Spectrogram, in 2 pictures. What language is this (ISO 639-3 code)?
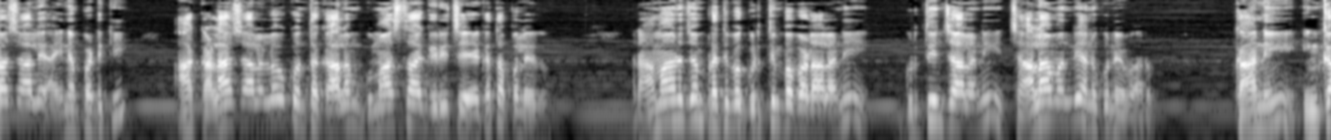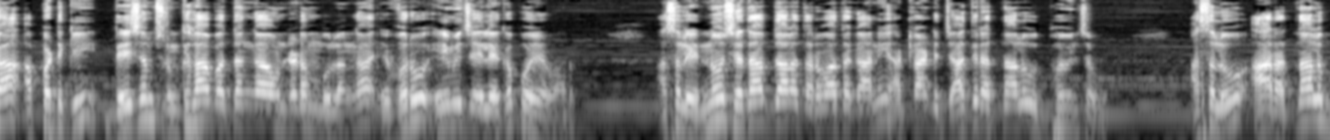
tel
